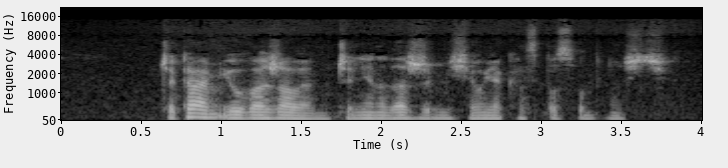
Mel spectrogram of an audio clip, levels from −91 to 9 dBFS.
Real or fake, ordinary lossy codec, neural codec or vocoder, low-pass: real; MP3, 64 kbps; none; 14.4 kHz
